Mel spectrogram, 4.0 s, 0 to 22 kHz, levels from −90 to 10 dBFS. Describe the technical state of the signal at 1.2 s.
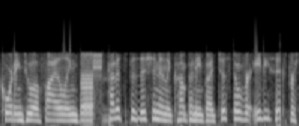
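Robotic sound from repeated short buffers runs from 1.06 to 1.46 s, starting just after "to a filing", so 1.2 s falls inside it. New audio seems to be arriving too seldom, and the gaps are filled by looping a sliver of what was just played. The buzz sits at about 67 Hz, which means a slice roughly 15 ms long is being repeated. Most of the real sound through this stretch is lost, and what remains is a stiff, metallic drone that only loosely tracks the speech.

The Bluetooth CVSD headset codec is also present here, as it is across the whole clip. This narrowband link encodes each sample as a single up-or-down bit with an adaptive step size, which fits a 64 kbps CVSD stream. Nothing above 4 kHz comes through. The damage is plainly audible: loud, bright sounds overrun the step and distort, sibilants turn scratchy, and a grainy hiss lies beneath everything, including the robotic passage.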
